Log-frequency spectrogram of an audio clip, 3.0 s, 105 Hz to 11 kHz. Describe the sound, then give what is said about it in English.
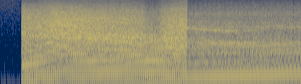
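An American V8 muscle car engine bursts into a loud roar, holds a high rev for over a second, then drops abruptly to a steady, throaty rumble. No one speaks. “That's the unmistakable sound of American V8 muscle that revs the hearts of the young and old alike.”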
